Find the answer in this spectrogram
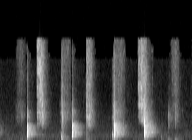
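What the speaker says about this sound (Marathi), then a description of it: "असं मी तर छान साखरेसारखे ह्याला बारीक कापतो" A knife finely chopping soaked pistachios on a board makes sharp, close knocks in a loose rhythm, about five distinct chops with softer scraping between, no talk.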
